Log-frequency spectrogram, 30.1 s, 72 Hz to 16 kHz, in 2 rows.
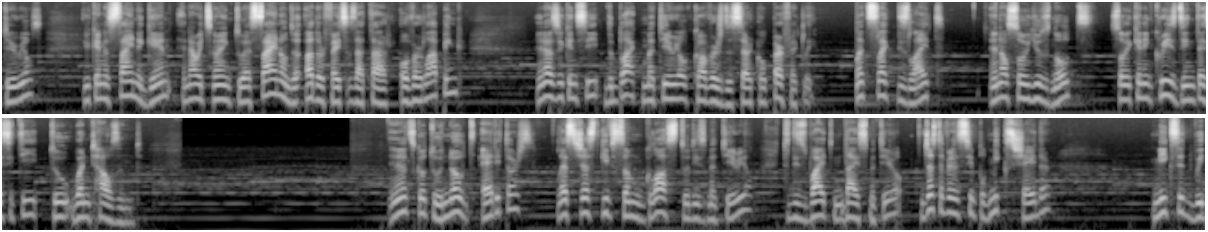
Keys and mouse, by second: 0.0 shift+z, 3.3 middle click, 5.7 click, 5.8-6.4 middle drag, 7.0 z, 7.7 z, 8.1 Tab, 8.8 middle click, 10.2-11.2 drag, 11.3 click, 12.6-14.7 drag, 15.8 shift+z, 16.9-19.0 drag, 18.1 Left, 21.2 click, 21.4 click, 21.9 click, 22.5 click, 23.0 click, 27.5 shift+a.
